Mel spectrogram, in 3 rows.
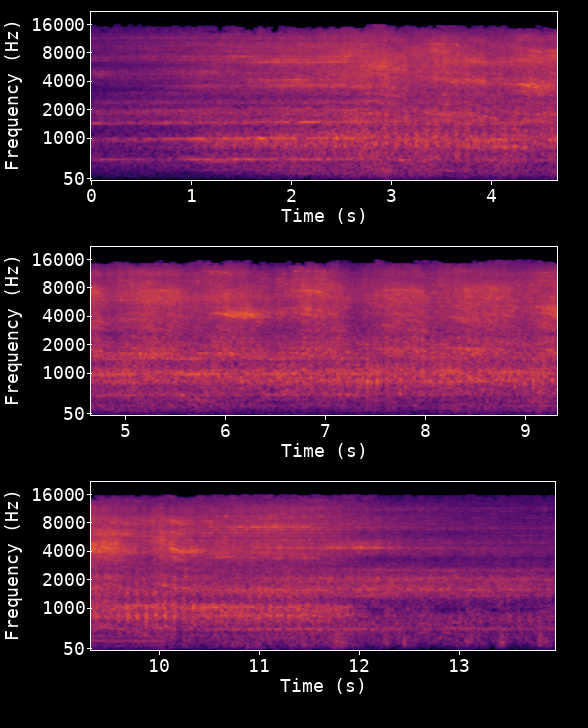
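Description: Class 390 Pendolino electric train passing close by: a steady rush of wheels and running gear with a repeating clatter of wheels on the rails. It eases off near the end.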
